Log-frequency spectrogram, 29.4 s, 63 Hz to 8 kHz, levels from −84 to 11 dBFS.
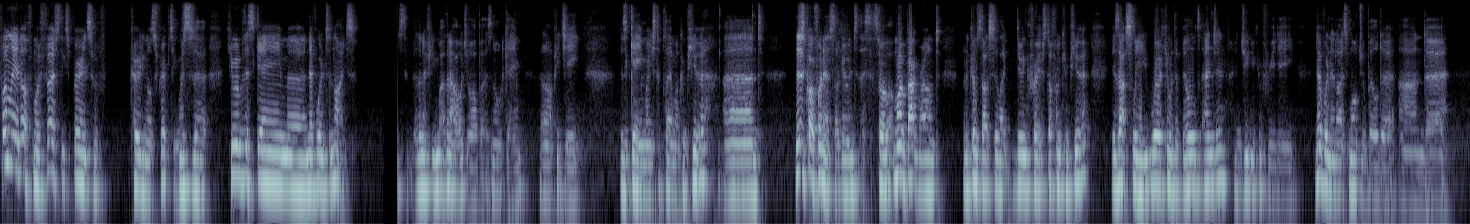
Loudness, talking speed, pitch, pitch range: -22 LUFS, 180 wpm, 130 Hz, 120-145 Hz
